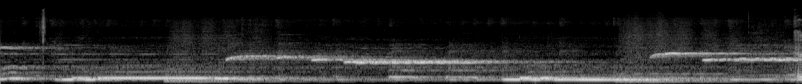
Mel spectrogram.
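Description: A whistled western film theme plays over a low sustained backing, the clear, steady whistle carrying a slow melody of long held notes that rise and fall; no one speaks.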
